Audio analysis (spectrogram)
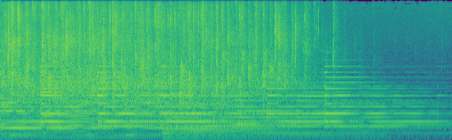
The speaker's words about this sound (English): But we know that the hope of Jesus Christ is greater than any situation on the earth. Can we clap our hands if we believe that today?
